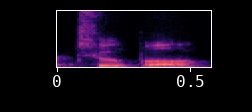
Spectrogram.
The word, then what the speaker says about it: tuple: you can pronounce either tupple or tupal you can pronounce it either way as far as I'm concerned uh it stores a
